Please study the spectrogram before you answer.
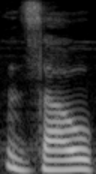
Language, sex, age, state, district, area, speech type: Assamese, male, 30-45, Assam, Biswanath, rural, read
